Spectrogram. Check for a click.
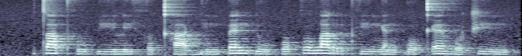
absent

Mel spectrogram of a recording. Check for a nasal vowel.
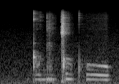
absent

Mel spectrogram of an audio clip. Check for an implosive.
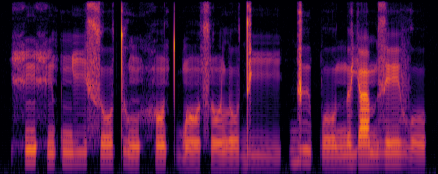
present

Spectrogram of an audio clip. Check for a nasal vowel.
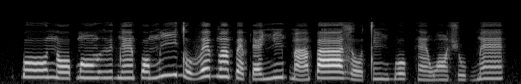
present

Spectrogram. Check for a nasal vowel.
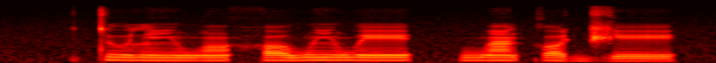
present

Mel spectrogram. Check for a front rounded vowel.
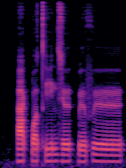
present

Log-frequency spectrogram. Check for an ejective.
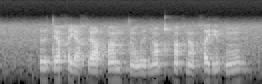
absent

